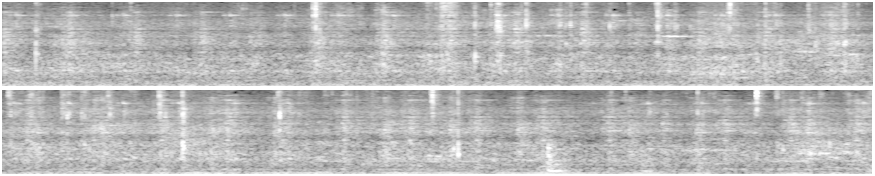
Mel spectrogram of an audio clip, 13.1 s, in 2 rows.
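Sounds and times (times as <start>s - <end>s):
person chewing and lip-smacking: 0.0s - 10.5s, 11.2s - 13.0s
steady low hum: 0.0s - 13.0s.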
